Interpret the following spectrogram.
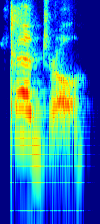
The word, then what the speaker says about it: federal: So all of these words are pronounced aspirin, average, Barbara, business, camera, different, evening, every, family, favorite, federal, general, interest.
